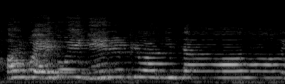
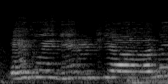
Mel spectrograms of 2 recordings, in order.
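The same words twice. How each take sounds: First: Slow wailing chant on held notes; teasing mock condolence. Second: Slow singsong jeer, rising at the end; taunting. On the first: So Unseong offering sham condolences to Songgi, teasing. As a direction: intone fake mourning, stretching every ending. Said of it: "이러면서 약 올리는 거야". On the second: Shown as a demonstration. Teacher showing how So Unseong taunts Songgi, taunting singsong. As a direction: tease with a long stretched final syllable. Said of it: "어, 약 올리는 느낌이야".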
